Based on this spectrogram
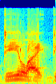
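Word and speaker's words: Deee-Lite: It's, it was definitely a one-hit wonder by a group called Deee Lite. D-E-E-E. It has three E's. – Deee Lite. – Deee Lite. – Because you can't spell it just delight. That would be wrong.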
